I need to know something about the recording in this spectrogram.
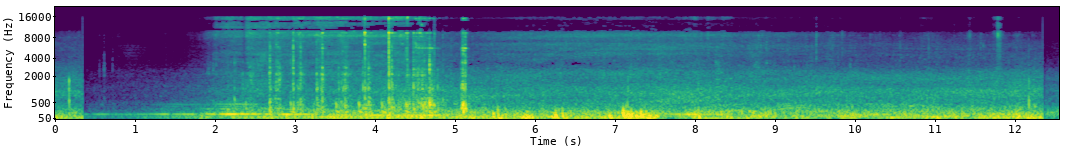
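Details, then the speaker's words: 1998 Ferrari 456 GTA, recently out of storage with a random misfire and earlier shaking: steady, low, even idle with no stumbles or shake, some handling noise early on; normal idle. Owner still plans new spark plugs. "all right well actually so far it seems really smooth seems like it's kind of idling pretty good it sounds pretty good"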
